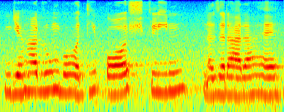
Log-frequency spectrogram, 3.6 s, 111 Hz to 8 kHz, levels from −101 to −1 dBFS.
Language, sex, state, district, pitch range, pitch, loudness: Hindi, female, Maharashtra, Gondia, 215-245 Hz, 230 Hz, -15 LUFS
